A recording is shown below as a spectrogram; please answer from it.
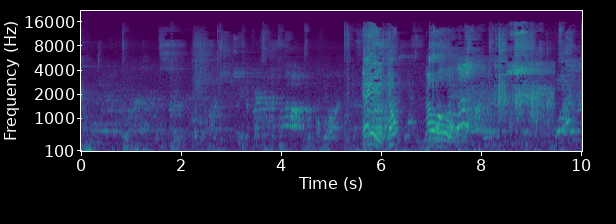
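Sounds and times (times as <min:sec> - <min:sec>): players' voices: 0:00.0 - 0:10.0.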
